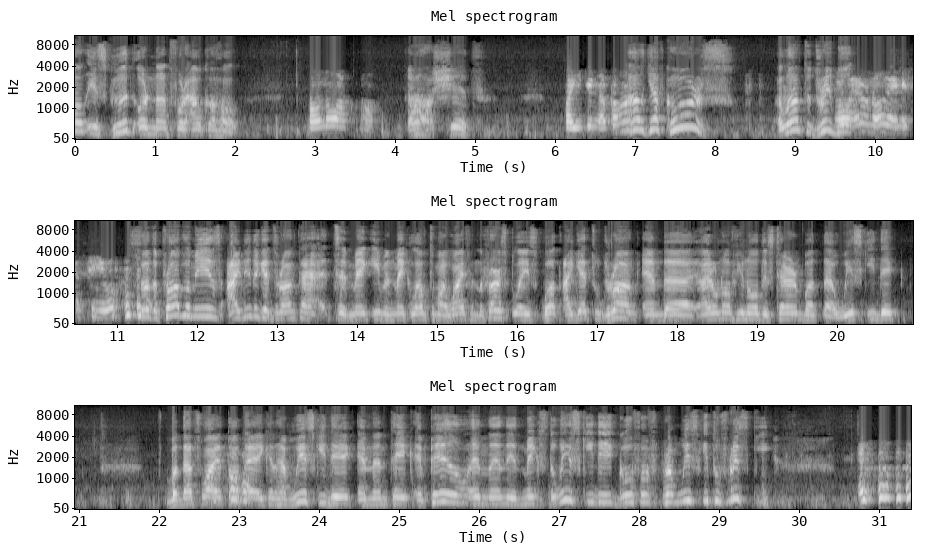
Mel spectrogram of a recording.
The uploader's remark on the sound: Positive prank calls. This is off my live positive prank show.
